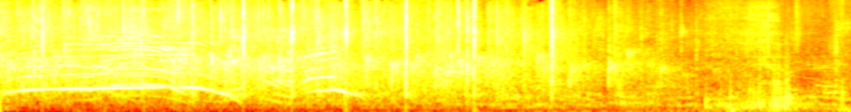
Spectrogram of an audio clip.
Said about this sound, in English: Thanks to everyone who came out tonight. Let's give another round of applause to all these talented people.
